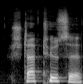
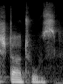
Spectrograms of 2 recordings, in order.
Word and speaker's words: Status: Statüsse, bitte. – Der Plural von Status ist Status. – Echt? – Ja. – Was? – Ja, es schreibt sich genau wie Status, aber spricht sich Status. Ist so.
